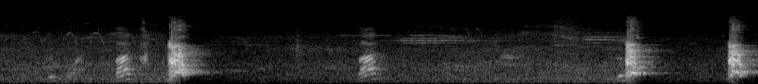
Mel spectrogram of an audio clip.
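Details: Scooby the Great Dane barks on command in a training session, a trainer repeatedly saying "bark" and praising him; several sharp, short barks answer between the spoken commands, with a low steady hum in the background.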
